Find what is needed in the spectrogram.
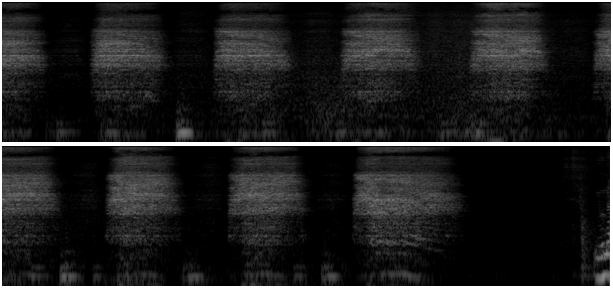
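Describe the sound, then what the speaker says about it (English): Heavy open-mouthed breathing during a bioenergetics belly-thorax stretch: about ten long, loud, breathy exhalations in a steady rhythm, close and alone, ending in a brief pause and a final sharp intake. "I'm keeping my mouth wide open and I'm stretching and breathing through the mouth"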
